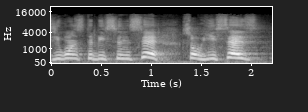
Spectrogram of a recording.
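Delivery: ordinary talk, nothing marked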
